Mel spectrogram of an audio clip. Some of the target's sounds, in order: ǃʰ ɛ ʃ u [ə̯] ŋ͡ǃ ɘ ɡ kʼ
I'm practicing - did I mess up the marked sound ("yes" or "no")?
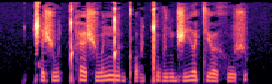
no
